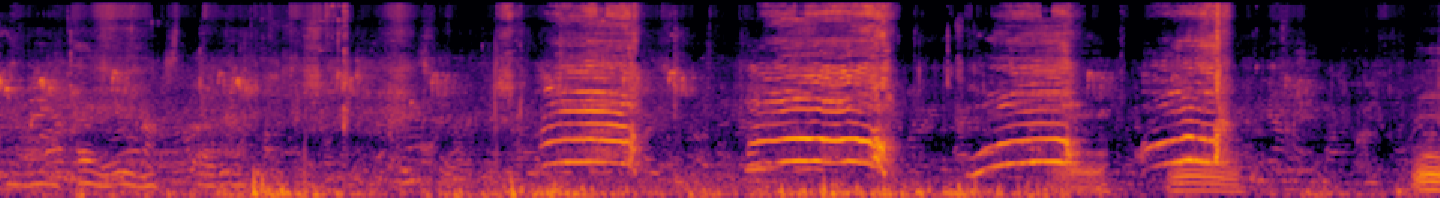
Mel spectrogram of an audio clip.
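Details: Seals, including a baby seal, give a series of loud, arching, harmonic wails, with human voices heard early on.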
